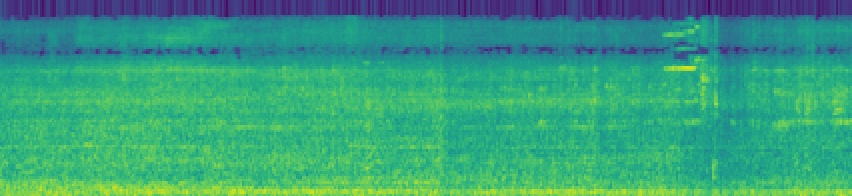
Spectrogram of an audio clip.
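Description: Vintage passenger railcars of a long train rolling past close by: a steady rumble of steel wheels on the rails.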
